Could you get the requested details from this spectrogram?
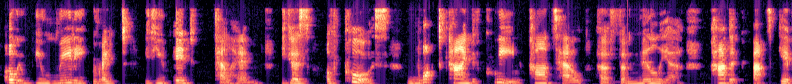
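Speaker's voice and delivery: ordinary talk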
